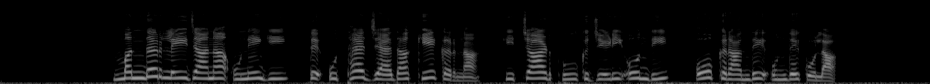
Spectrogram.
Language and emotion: Dogri, neutral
